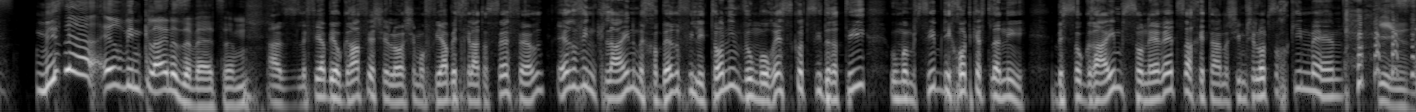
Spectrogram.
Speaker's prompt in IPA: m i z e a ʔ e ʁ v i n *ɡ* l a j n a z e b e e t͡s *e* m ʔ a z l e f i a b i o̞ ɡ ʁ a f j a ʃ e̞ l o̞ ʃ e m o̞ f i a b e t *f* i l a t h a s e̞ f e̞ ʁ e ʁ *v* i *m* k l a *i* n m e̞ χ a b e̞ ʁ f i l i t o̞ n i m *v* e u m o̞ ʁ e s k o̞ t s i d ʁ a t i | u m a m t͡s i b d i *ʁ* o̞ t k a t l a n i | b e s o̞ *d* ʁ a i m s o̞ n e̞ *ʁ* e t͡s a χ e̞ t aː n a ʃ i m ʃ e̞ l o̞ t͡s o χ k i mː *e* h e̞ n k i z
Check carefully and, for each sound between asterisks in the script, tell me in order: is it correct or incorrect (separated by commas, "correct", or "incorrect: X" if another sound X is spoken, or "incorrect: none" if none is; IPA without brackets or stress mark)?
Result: incorrect: k, correct, incorrect: χ, correct, incorrect: n, incorrect: j, correct, incorrect: χ, incorrect: ɡ, correct, correct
